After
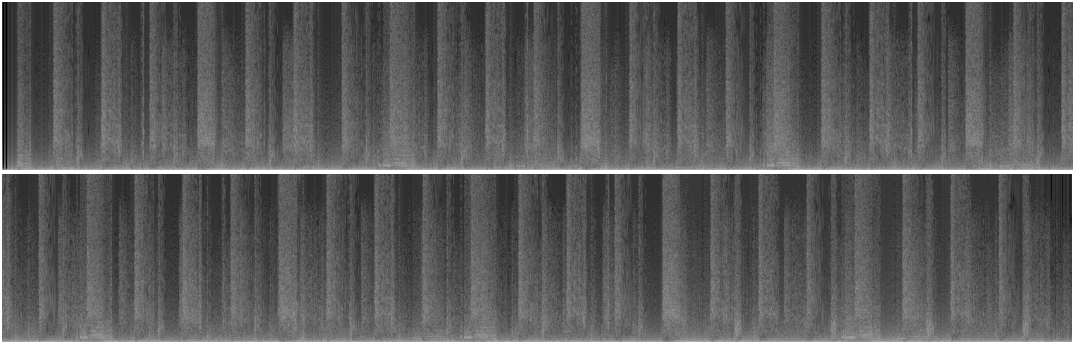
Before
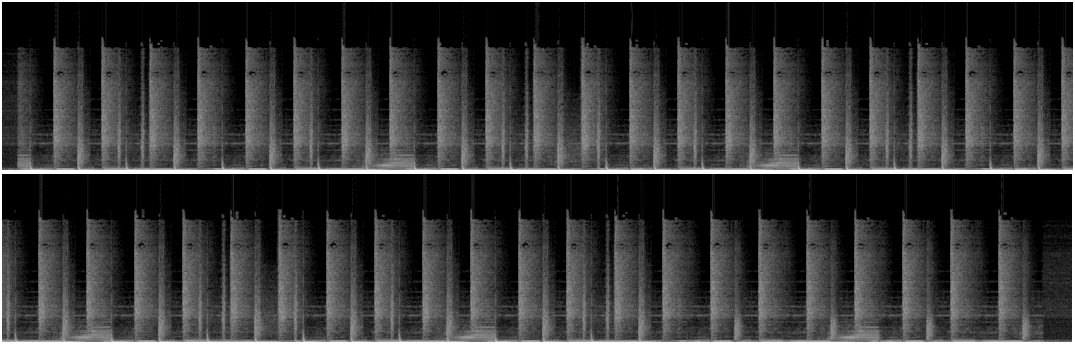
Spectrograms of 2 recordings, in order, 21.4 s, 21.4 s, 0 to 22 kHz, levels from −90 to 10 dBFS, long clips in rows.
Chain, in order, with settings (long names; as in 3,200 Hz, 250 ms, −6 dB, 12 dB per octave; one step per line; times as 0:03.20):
comparator with hysteresis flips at −45.5 dBFS
delay with pitch and tempo change per echo 341 ms, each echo −4 semitones, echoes 3, each echo −6 dB
level −2 dB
